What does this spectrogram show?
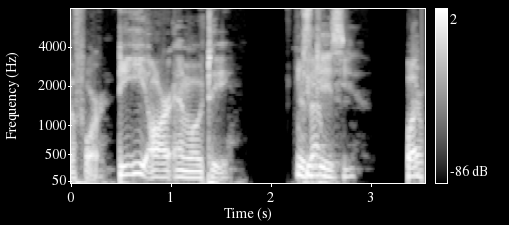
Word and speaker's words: Dermot: Okay, well, as a first name, when there's 1 T, is that pronounced Dermot or Dermo? Dermot.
